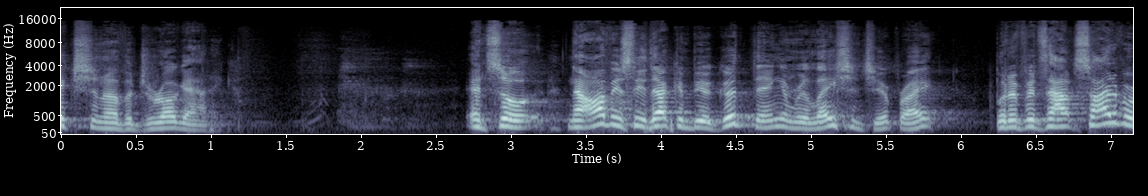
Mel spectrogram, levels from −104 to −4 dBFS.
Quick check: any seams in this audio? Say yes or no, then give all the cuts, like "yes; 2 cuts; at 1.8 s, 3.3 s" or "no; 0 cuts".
no; 0 cuts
